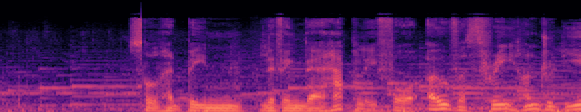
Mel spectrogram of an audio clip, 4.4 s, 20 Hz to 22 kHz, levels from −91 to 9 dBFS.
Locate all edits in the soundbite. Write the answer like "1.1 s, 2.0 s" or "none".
1.0 s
